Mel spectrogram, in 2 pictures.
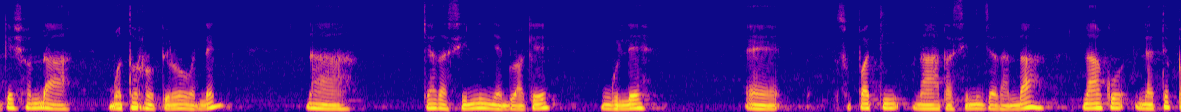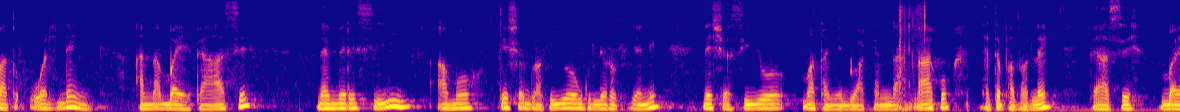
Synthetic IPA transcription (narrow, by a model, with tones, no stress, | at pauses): a˨kɛ˦ʃɔ˦nda˨mo˨t̪ɔ˦ro˨pi˨ɾo˦wɔ˨lːɛ˦ŋ | na˨ | ka˦t̪a˨si˨ni˦ɲɛ˨du˨a˨ke˦ | ŋɡu˨lːe˦ | sʊ˨pa˦tːi˦na˨t̪a˨si˦ni˦t͡ʃɛ˨t̪a˨nda˦na˦kʊ˦nɛ˨tɛ˦pːa˨t̪wɔ̰˨lːɛ˦ŋa˨na˨ba˦˨jpɛ˨asɪ˦ | nɛ˨mɛ˦ɾe˦si˦i˦a̰˨mɔ˦kɛ˦ʃɔ˦du˨a˨kɪ˦joː˦ŋɡu˨lːe˦ɾɔ˨pi˨ja˨ni˦nɛ˦ʃɔ˨si˦jo˦ma˦ta˨mɛ˨dwa˨kɛ˦nda˨nʔa̰˦kʊ˦nɛ˨tɛ˦pa˨twɔ˨lɛ˦ŋpɛ˨a˨sɪ˦ba˦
